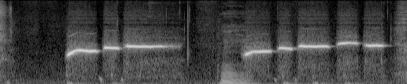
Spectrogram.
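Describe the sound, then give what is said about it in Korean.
The lead singer of a rock song whistles its melodic intro in two clear phrases, each opening with an upward slide into a string of steady, fairly high sustained notes. The whistling is loud, with a brief murmured voice between phrases. “이걸 정말 기분 좋게 어, 받아들이 는걸 갖다가 앞에다가 거기다 휘파람 소리를 갖다가 이렇게 깔아놨는데 요 부분을 뭐 지금 어우”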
